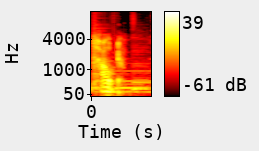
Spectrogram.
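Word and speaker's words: thought: में थिंक में सोचना और थॉट मेंस साइलेंट है तो यहां एक साइलेंट रूल लगता है की कोई भी शब्द में अगर जिया जाए तो उसमें जी हा साइलेंट राहत है इसको हम पढ़ने हैं थॉट नेक्स्ट है मतलब शुरू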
